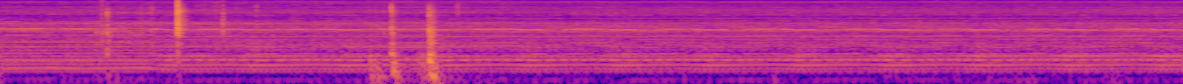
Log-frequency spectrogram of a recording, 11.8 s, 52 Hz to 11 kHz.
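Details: LiftMaster 85503 garage door opener, new in box dated 01/2021 and stored four years, run with a programmed 877 on one-touch close: a soft, steady motor hum with a few light clicks and an even run. Normal operation.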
